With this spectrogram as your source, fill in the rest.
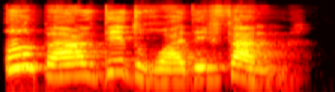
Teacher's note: Femme with the A sound, never pronounce the S.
